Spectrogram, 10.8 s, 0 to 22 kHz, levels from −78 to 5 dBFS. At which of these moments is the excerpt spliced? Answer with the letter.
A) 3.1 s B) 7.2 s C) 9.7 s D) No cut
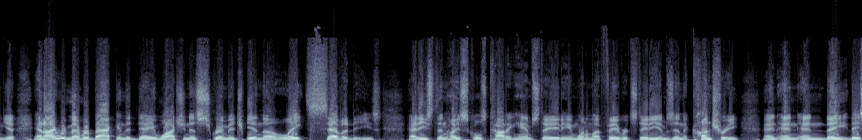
A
